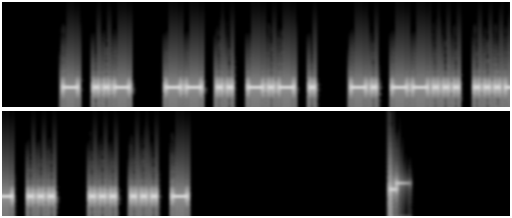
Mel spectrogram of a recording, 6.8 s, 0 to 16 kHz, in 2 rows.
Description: Morse code, heard as a keyed tone, about 36 wpm, 700 Hz. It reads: TU MIKE N7VS SST
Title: K1USN SST QSO Practice - 35wpm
